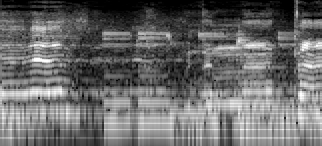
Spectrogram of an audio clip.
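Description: Live rock band playing: electric guitars and bass holding sustained chords, with a voice wavering in pitch near the start and a sharp drum hit near the end.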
